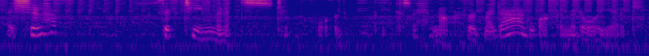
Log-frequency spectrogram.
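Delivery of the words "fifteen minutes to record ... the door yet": hushed whisper so dad won't hear; real whisper at a low level. Real, not acted. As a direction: keep it under your breath, secretive. Hiding recording from dad.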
